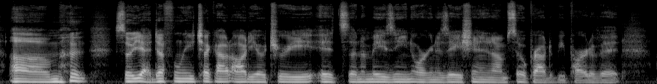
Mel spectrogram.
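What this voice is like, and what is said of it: Hoarse, failing voice. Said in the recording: “sorry for my voice, I'm losing it”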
